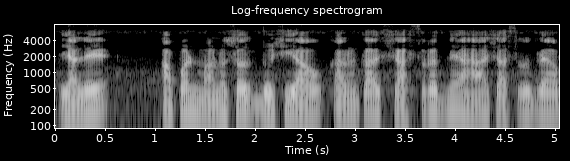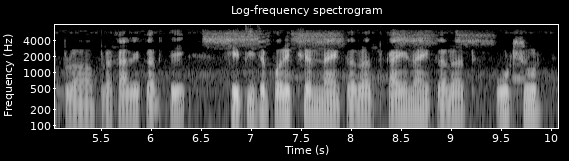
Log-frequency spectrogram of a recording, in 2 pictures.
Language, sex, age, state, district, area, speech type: Marathi, male, 60+, Maharashtra, Wardha, rural, spontaneous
